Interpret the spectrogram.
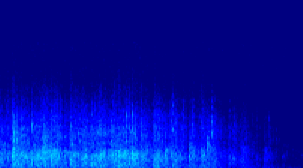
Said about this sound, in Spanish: Sí, dale un aplauso al Señor, dale un aplauso al Señor.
